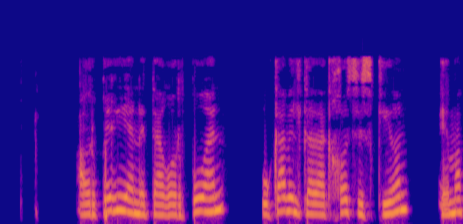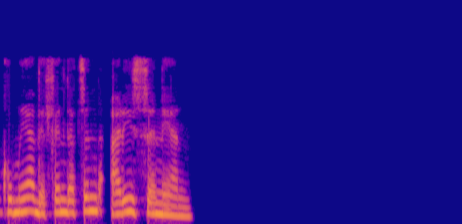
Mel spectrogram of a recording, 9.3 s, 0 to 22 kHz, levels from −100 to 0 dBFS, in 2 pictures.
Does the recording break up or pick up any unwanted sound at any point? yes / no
no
